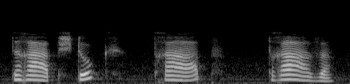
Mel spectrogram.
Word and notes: d'r Rabstock, d' Rab, d' Rawe: Bas Rhin; Herrlisheim

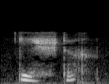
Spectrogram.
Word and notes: d' Gechter: Alsatian; Bas-Rhin; Reichshoffen

